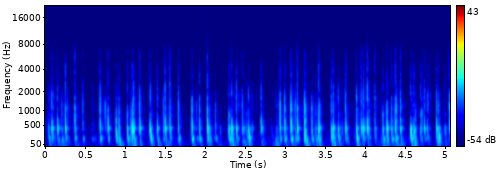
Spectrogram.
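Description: Long fingernails of both hands tap quickly on the glass screen of an iPad in a pink case lying flat. About thirty short, dry clicking taps come in fast, uneven bursts, each with a mid-pitched knock and almost no ring.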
